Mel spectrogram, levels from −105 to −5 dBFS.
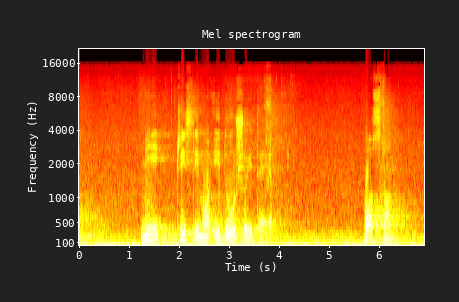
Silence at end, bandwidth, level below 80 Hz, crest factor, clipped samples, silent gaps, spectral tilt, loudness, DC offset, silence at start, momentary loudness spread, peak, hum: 0 s; 13 kHz; -18 dBFS; 12 dB; 1%; none; -6.5 dB/octave; -12 LUFS; 0.5%; 0 s; 15 LU; 0 dBFS; none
